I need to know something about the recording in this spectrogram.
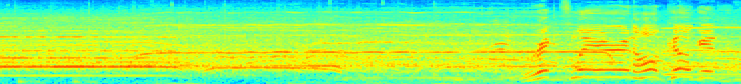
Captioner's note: crowd cheering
